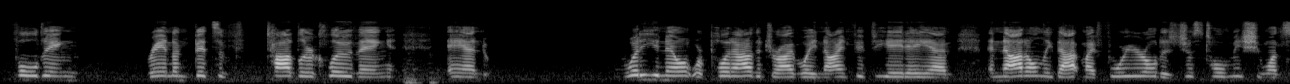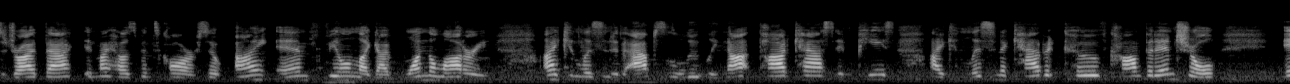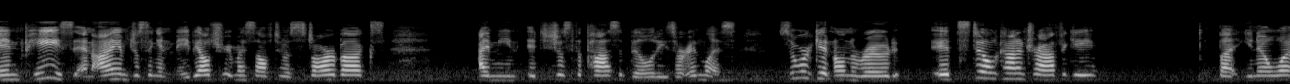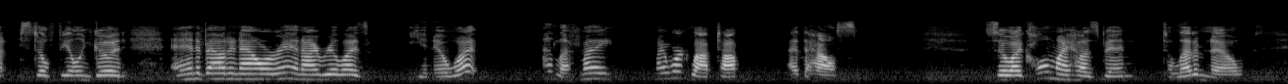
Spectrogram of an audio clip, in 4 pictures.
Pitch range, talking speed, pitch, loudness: 180-235 Hz, 155 wpm, 200 Hz, -24 LUFS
